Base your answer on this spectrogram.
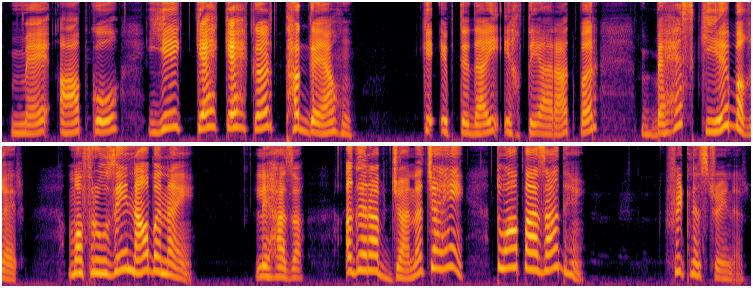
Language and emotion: Urdu, disgusted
